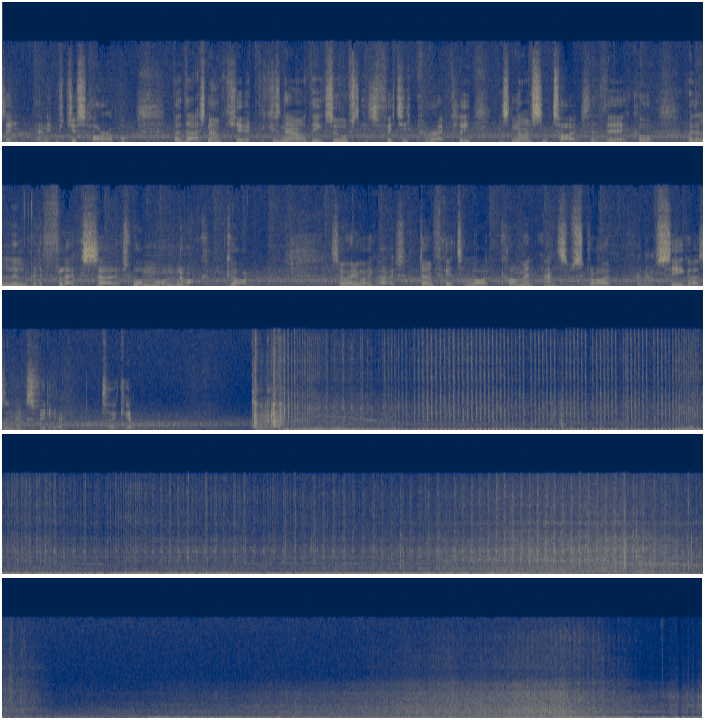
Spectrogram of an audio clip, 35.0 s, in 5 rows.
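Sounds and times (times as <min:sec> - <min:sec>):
car driving: 0:12.4 - 0:35.0
car engine revving: 0:16.6 - 0:28.6.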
